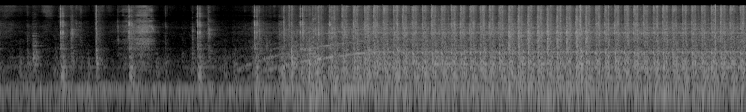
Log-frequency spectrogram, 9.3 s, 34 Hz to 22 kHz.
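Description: Brother Innov-is NS1250E embroidery machine stitching in the hoop. After a few scattered clicks, it starts stitching about three and a half seconds in, speeding up with a rising whine. It then runs steadily with a fast, even needle rhythm.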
